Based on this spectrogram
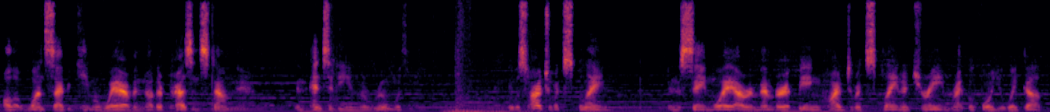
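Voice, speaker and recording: First-person story narrator, male, low voice with a sharp bright edge, wry and conversational over faint music. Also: steady tone, brisk, poor audio.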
